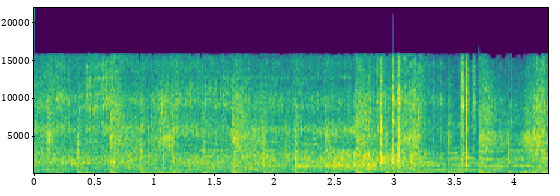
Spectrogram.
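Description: Skateboard wheels rolling over a hard court surface as the skater pushes along, under music.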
